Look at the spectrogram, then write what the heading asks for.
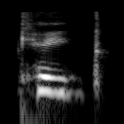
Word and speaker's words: cake: This pattern has a silent E at the end that makes the vowel before it says its name, turning into a long vowel sound.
